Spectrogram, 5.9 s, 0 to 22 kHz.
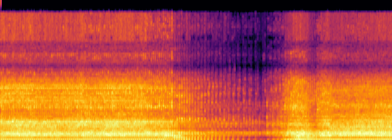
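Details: Onan K450 portable generator, yard-sale unit that sat a long time, first fire-up after mixture set: even single-cylinder thrum holding speed, one brief sag then recovers and settles; running properly.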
